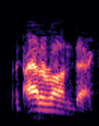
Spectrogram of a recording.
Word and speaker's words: Adirondack: Now, the value proposition that was submitted is get a quality brand name, Adirondack chair. I'm not sure I'm getting it right. I'm not saying I'm selling it, saying the name correctly. – Adirondack? – Adirondack, that's it.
